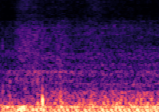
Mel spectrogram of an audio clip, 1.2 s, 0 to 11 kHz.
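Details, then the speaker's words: Kia K9 idling, recorded at the engine bay: steady low droning hum added over the idle once the air conditioning is switched on, stopping when A/C is off; owner unsure of cause, plans dealer check. "이게 에어컨을 키면 은 소리가 발생 하더라구요"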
